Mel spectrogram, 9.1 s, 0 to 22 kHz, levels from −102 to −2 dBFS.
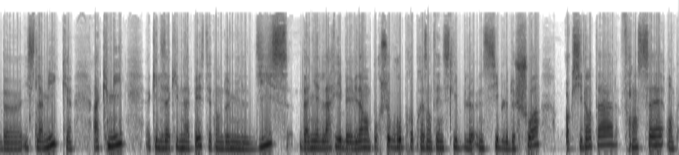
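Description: A steady buzz at 100 Hz runs through the whole clip, and the sound moves about 1.07 times too fast while keeping its normal pitch. This is a truncated block size mismatch: one stage writes longer blocks, fitting 512 samples, than the next reads, discarding each block's tail.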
